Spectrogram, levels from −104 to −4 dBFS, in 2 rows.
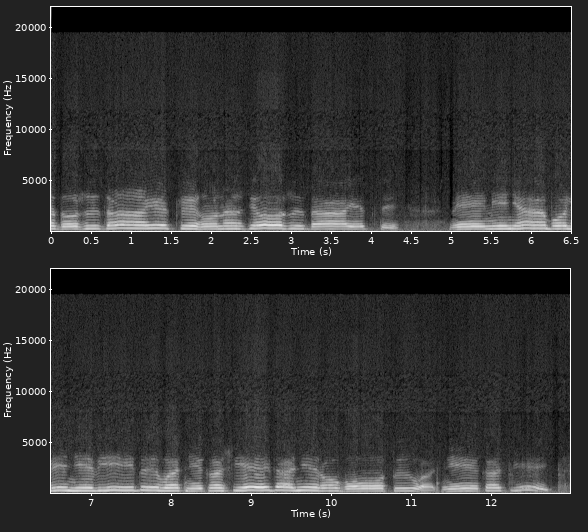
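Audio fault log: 4.70–6.61 s, jitter buffer speed-up: the audio runs about 13% fast while keeping its pitch, sounding hurried, as the receiver drains a backlog by cutting short pitch-period pieces, around 0.3 s in all. Unlike a clock or resampling error, pitch does not rise.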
